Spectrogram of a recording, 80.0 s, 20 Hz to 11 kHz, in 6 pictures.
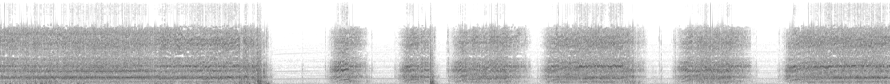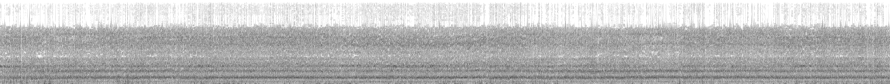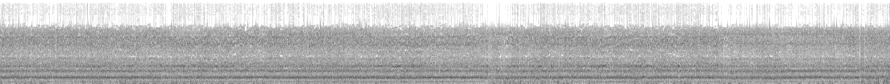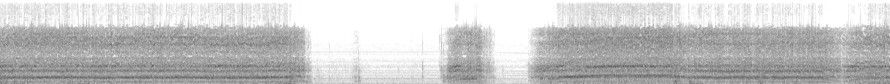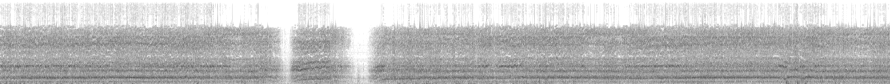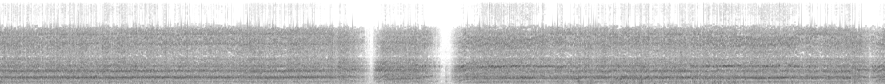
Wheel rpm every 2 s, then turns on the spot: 210, 190, 30, 80, 130, 80, 190, 220, 230, 220, 220, 220, 230, 230, 230, 230, 220, 220, 220, 220, 230, 220, 70, 50, 230, 250, 180, 210, 180, 110, 220, 220, 230, 220, 220, 220, 100, 200, 210, 200.
10-12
